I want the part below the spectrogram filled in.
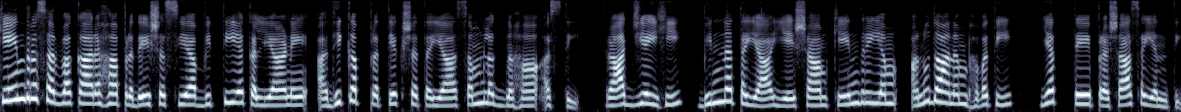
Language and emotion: Sanskrit, neutral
